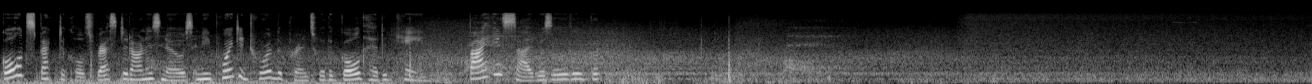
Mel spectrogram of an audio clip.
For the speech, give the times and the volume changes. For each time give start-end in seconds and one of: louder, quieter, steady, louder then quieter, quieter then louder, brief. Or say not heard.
0.0-6.0 steady.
